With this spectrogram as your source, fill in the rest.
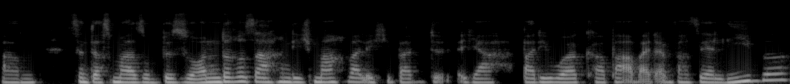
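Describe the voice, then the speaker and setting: The voice is somewhat breathy, with a dark, mellow tone. It moves at a fairly quick pace with fairly even intonation. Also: woman. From Germany, rural village. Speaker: abuse recovery coach and podcaster. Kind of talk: casual interview.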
